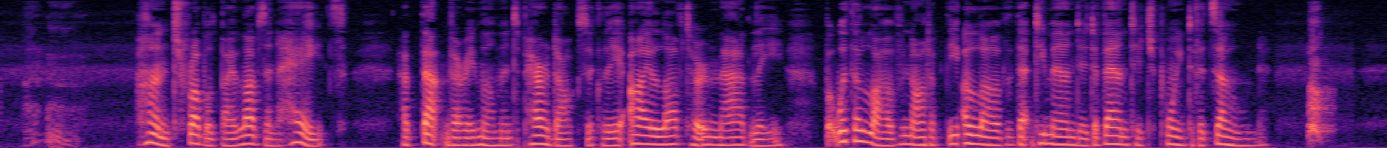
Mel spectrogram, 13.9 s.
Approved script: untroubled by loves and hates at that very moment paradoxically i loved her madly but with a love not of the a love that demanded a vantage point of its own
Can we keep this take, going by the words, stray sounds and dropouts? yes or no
no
